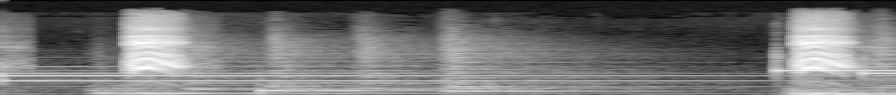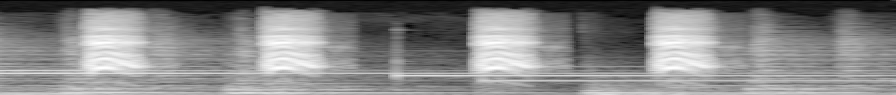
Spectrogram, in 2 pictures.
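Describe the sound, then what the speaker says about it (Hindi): A flock of crows caws loudly and close by in quick clusters of harsh calls, two bursts of several caws each, over a soft sustained musical background. "जब वो झुंड के कौवे काव काव करते हुए खाते"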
